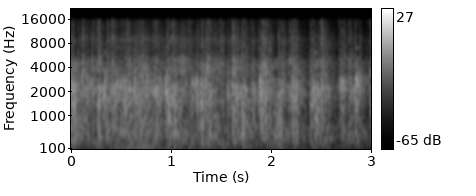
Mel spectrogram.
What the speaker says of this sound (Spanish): Este aplauso, naturalmente, es para los cinco.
